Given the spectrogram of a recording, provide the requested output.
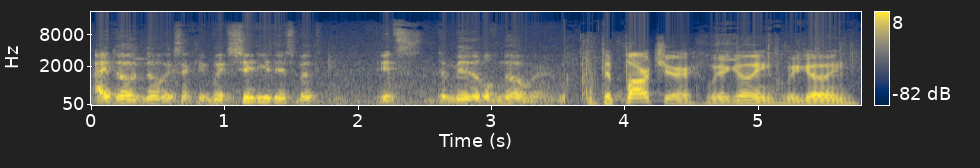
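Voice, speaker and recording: A man's voice: medium pitch, moderate pace, highs cut off. A young man with a Dutch accent, narrating a casual travel vlog outdoors into a handheld camera with lots of fillers. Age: young adult. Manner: chatty, filler-heavy tour narration. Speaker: vlogger. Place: outdoors on a road trip. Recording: loud outdoor noise.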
